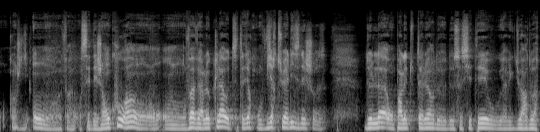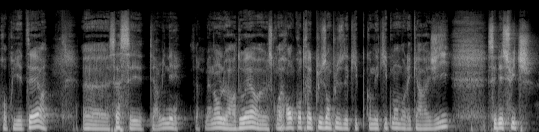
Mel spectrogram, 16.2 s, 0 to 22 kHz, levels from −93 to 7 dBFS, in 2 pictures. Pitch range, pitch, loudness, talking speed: 115-145 Hz, 130 Hz, -22 LUFS, 225 wpm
